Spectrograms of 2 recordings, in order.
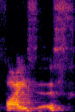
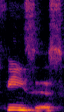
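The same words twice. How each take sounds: First: The name has an Americanized pronunciation. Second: The name has its original Greek pronunciation. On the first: This is how people commonly say it. "people mostly refer to us as Physis" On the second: This is the name's original form. "the original name it's Physis, which comes from ancient Greek"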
